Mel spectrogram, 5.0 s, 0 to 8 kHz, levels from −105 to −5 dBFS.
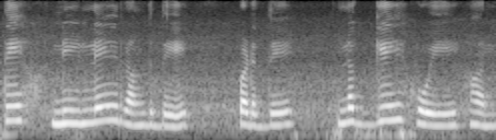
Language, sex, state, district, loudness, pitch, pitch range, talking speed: Punjabi, female, Punjab, Kapurthala, -17 LUFS, 240 Hz, 220-280 Hz, 95 wpm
